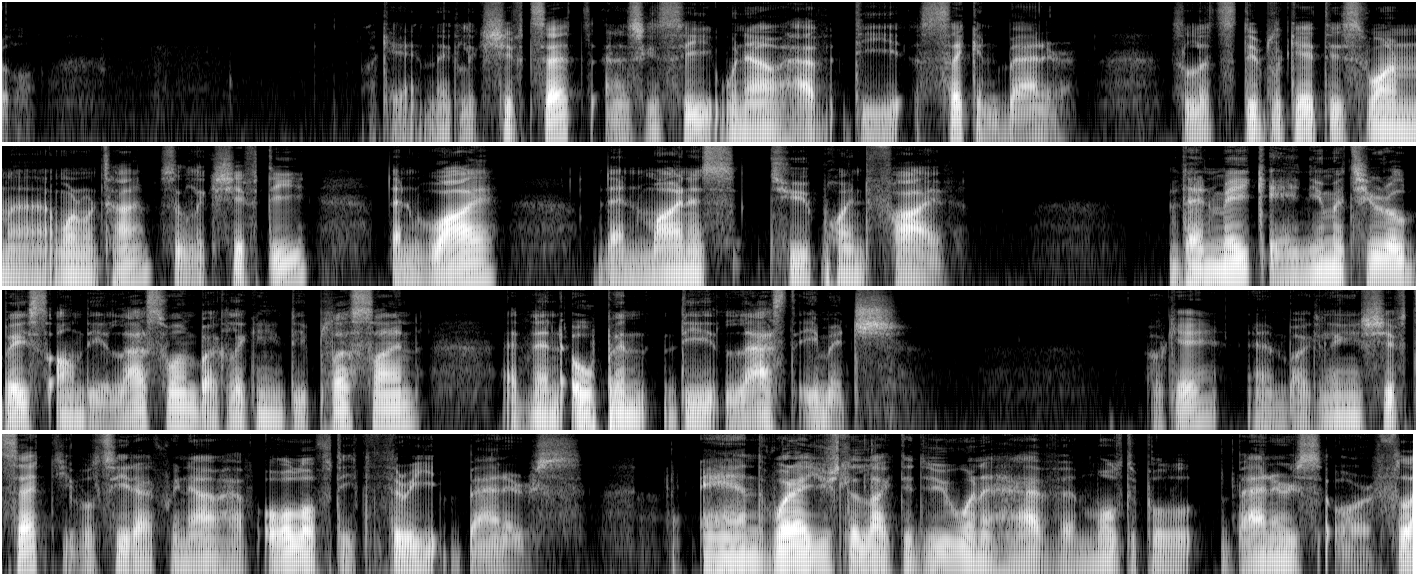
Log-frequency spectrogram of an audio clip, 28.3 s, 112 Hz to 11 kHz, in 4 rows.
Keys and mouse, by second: 1.8 shift+z, 4.5 shift+z, 5.3 click, 6.6 shift+d, 6.9 g, 13.7-15.3 drag, 18.3-19.7 drag, 19.7 shift+z, 26.3-27.6 middle drag, 27.6 n.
